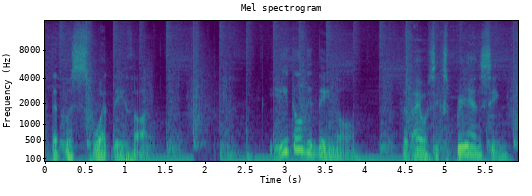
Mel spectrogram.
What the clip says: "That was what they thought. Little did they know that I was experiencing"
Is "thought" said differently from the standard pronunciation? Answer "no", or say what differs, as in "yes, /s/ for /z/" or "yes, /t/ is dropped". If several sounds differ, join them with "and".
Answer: no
